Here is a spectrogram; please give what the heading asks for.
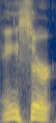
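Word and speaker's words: Æsir: mythology Thor is an Acer God I believe I said that right I looked it up and that's how they said to pronounce Acer uh Acer God associated with thunder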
